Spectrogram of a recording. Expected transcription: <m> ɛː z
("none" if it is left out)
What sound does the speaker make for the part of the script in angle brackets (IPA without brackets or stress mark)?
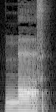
nː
